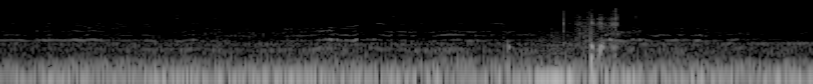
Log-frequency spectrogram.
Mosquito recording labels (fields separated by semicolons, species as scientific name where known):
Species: Anopheles arabiensis; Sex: female; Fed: unfed; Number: one; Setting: cup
